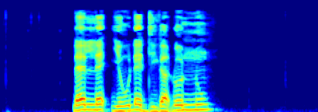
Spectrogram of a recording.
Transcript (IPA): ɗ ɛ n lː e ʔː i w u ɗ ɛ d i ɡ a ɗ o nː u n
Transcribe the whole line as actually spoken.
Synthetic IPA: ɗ ɛ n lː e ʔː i w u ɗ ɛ d i ɡ a ɗ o nː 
